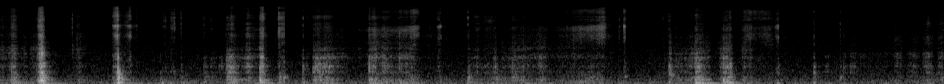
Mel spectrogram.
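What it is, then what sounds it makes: Plaster dig block being scraped. A chisel tool scrapes and digs into the lower edge of a small, solid plaster fossil excavation block. Gritty, rasping scrapes mix with sharp, short clicks and taps, some louder than the rest. The tone is mostly low and dull with little ring after each strike.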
